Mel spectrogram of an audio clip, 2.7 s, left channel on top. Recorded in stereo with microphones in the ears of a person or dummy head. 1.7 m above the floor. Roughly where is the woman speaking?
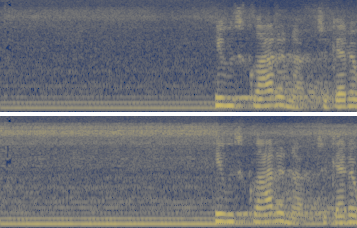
Right.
